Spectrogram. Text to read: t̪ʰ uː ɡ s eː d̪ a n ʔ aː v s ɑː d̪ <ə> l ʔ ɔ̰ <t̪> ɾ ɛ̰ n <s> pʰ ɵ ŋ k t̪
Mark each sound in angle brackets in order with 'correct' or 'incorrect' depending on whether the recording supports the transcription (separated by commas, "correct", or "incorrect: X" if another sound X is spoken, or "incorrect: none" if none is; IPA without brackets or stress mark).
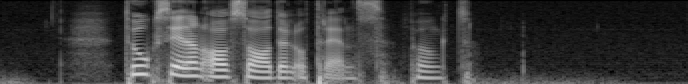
correct, incorrect: t̪ʰ, correct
